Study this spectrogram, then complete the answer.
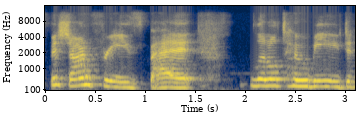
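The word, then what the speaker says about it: Bichon Frise: free say i forgot to ask how to pronounce the breed of dog how do you say that dr charlotte it's bishan freeze but little toby did not survive the pandemic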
